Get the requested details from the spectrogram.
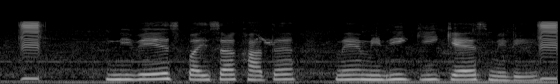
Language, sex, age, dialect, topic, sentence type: Bhojpuri, female, 25-30, Northern, banking, question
